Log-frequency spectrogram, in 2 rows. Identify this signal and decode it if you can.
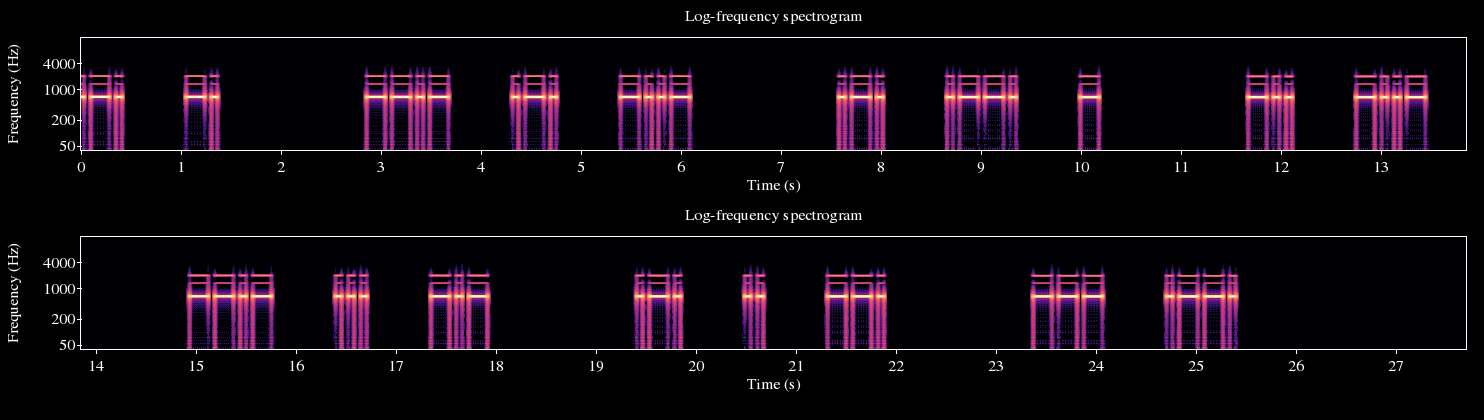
Morse code, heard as a keyed tone, machine-sent, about 19 wpm, spaced as for 10 wpm, 680 Hz. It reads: … QRX RPT DX QSK RIG OP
